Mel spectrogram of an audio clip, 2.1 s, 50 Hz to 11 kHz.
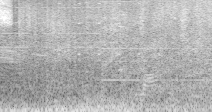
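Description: An explosion in the PS2 air-combat game Heatseeker makes a loud, sustained roaring blast that fills the whole moment with dense rumble.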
